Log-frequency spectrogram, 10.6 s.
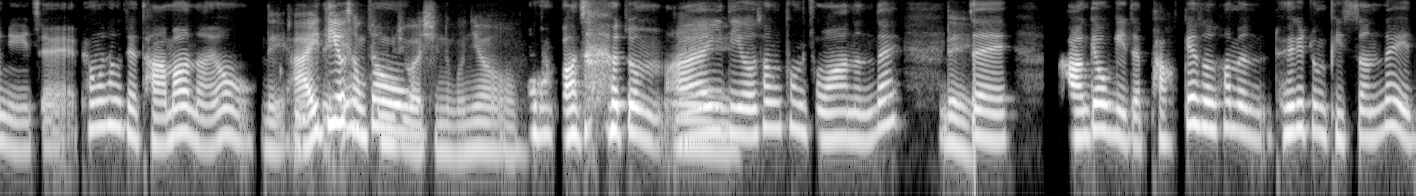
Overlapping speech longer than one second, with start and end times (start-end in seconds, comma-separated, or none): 2.0-3.2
